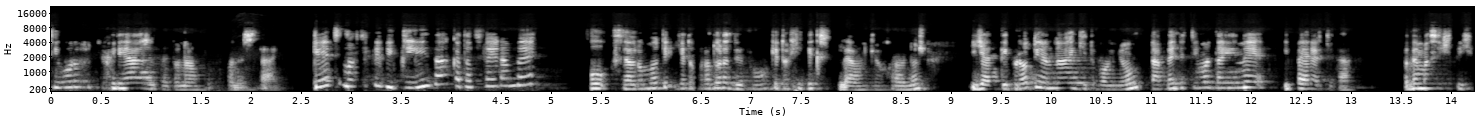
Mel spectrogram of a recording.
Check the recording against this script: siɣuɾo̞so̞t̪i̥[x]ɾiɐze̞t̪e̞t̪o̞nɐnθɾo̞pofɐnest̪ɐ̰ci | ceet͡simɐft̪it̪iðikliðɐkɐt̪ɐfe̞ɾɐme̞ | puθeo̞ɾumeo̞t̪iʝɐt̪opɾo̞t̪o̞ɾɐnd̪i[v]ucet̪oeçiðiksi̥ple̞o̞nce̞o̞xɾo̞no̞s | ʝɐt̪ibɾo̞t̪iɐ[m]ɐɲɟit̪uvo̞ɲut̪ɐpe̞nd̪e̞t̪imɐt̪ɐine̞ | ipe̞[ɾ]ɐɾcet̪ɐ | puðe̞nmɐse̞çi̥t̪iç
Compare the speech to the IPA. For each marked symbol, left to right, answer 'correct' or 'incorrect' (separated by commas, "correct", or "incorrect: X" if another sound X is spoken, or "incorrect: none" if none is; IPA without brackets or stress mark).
correct, correct, incorrect: n, correct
